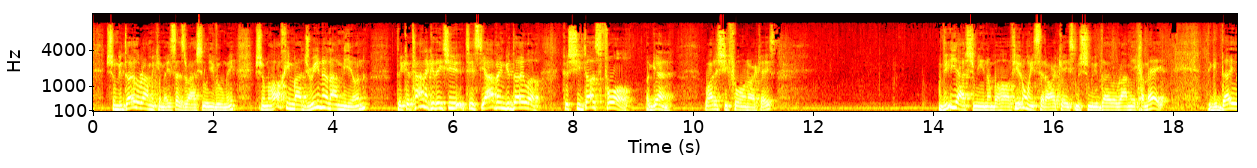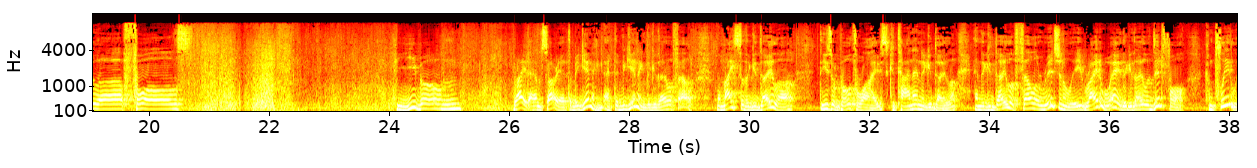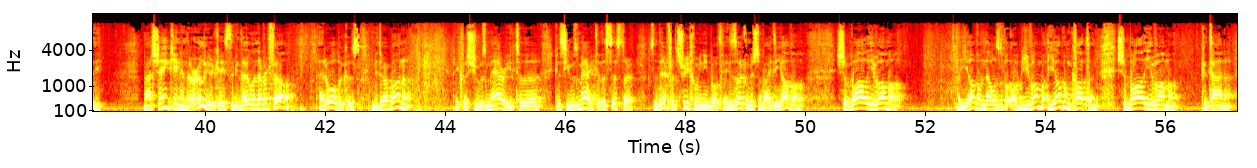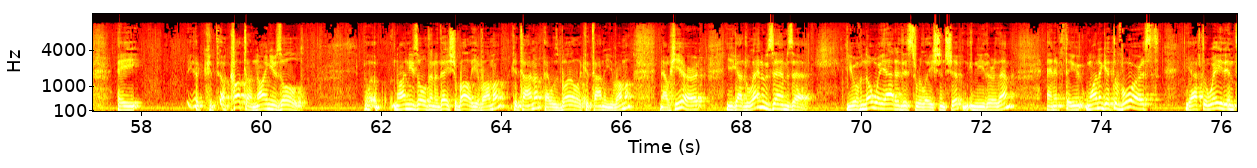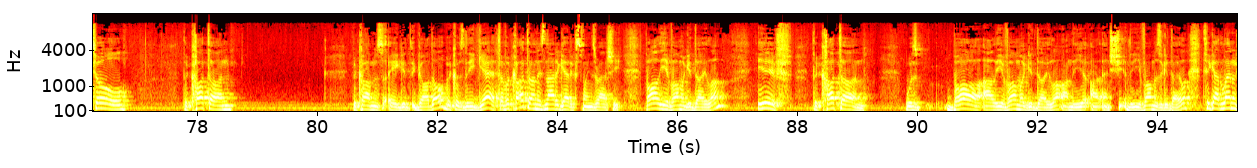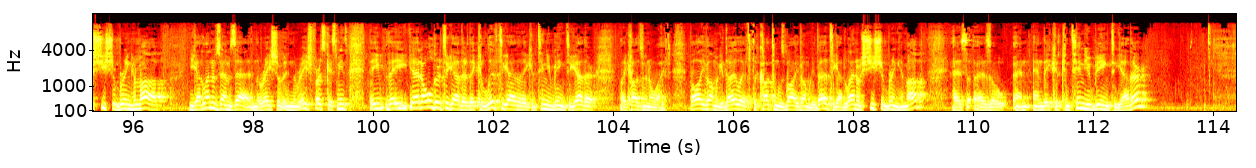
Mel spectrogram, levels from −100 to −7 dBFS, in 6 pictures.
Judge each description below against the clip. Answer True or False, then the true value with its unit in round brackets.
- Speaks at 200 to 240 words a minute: False (140 wpm)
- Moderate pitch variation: False (5.7 semitones)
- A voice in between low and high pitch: True (150 Hz)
